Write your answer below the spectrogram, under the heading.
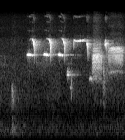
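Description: A Song Sparrow sings a quick series of clear, high notes that run into a buzzy trill and a jumble of rapid, varied phrases.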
